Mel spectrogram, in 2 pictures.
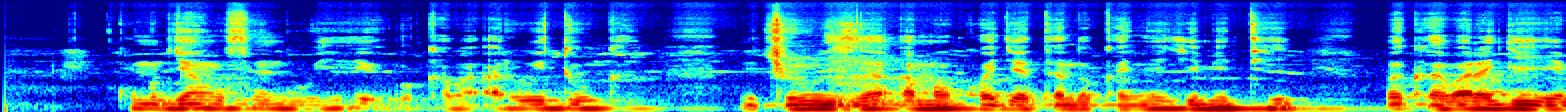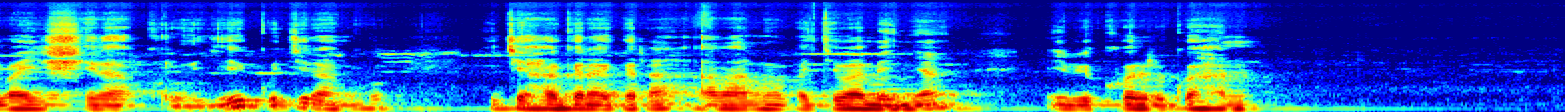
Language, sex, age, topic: Kinyarwanda, female, 18-24, agriculture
